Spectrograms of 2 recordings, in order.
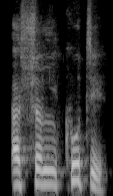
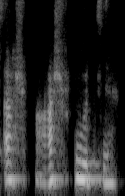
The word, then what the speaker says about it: Ashkuti: Yeah, it's Ashkuti. Ashkuti, Ashkuti.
